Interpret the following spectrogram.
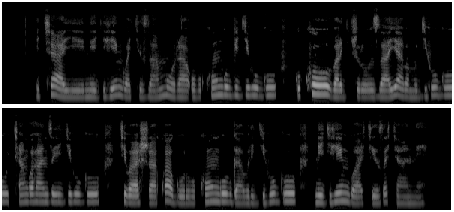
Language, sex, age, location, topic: Kinyarwanda, female, 18-24, Nyagatare, agriculture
